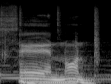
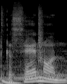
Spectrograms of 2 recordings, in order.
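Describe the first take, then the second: First: The word begins with an s sound. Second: The word begins with a ks sound. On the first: The speaker calls it right. "diucapkan sebagai S" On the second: The speaker calls it wrong. "bukan kesenon"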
